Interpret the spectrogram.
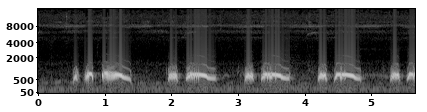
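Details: Decoy spotted dove on the ground, singing to excite and lure wild doves; five quick phrases of one or two short hoots followed by a drawn-out, descending coo, delivered almost back to back.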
